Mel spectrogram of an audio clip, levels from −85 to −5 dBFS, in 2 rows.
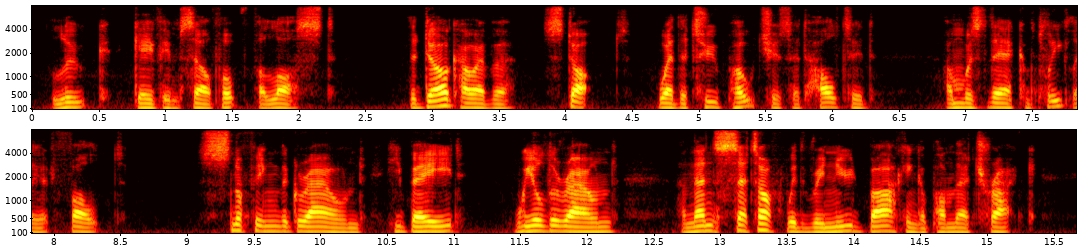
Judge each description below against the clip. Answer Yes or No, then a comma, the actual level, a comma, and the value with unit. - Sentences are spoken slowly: No, average, 150 wpm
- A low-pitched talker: Yes, low, 130 Hz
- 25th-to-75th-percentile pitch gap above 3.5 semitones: No, average, 2.8 semitones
